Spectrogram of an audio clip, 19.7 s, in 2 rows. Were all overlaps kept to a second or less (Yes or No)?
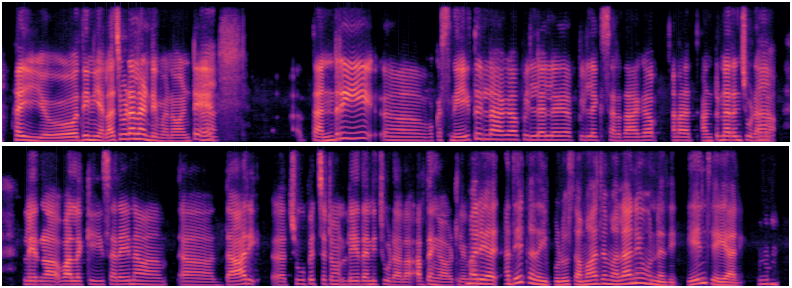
Yes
